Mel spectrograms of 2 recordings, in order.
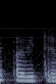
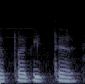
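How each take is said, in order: First: पवित्र said as written, ending in a tight "त्र" cluster; written form. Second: पवित्र said as "पवितर", the त्र broken into तर with a vowel between; split into tar. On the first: Teacher reads पवित्र as written before giving its Khortha form. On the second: Teacher shows the Khortha form of पवित्र, breaking त्र into तर. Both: Shown as a demonstration. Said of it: "त्र का उच्चारण लेखन तर की तरह होता है".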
